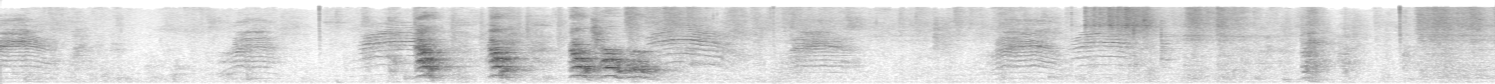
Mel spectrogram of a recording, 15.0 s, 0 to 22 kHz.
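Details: Shrill, bending cries from newborn Japanese Chin puppies, five black pups born February 15, come in a loud overlapping burst midway, then sparser squeaks and whimpers trail off against a low room hush.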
